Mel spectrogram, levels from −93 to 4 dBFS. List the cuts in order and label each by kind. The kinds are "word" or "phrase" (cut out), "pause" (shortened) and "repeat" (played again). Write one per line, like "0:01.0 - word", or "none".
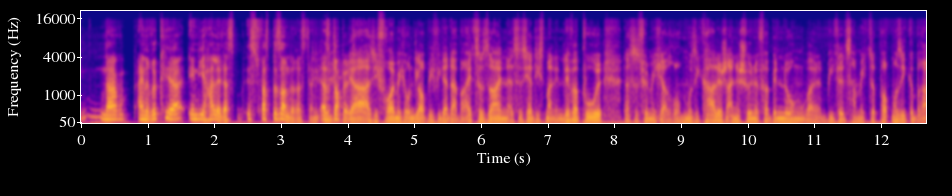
none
